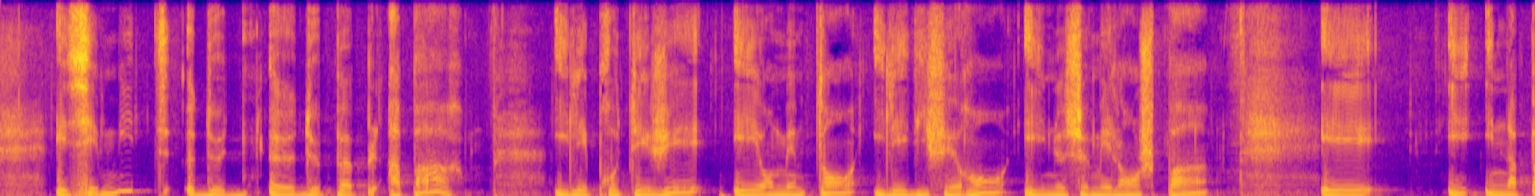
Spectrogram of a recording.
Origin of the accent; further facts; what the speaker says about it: Morocco; D'abord, moi je viens du Maroc.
